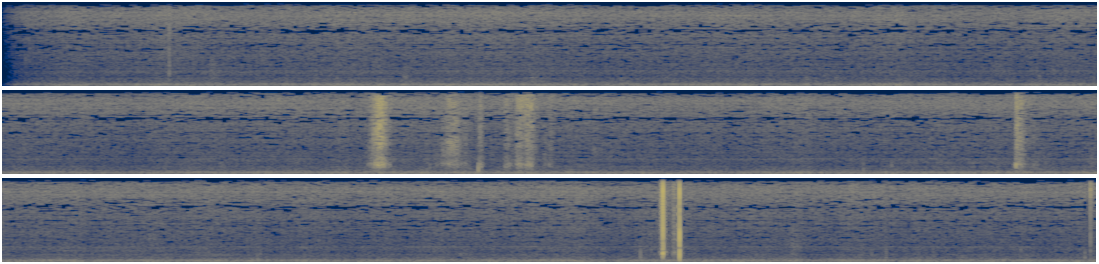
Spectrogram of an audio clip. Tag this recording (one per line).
ambient
buzz
hum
